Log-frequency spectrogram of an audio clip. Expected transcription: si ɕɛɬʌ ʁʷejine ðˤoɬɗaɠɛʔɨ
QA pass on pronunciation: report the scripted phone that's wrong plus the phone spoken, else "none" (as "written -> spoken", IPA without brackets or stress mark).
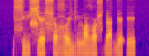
ɨ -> e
